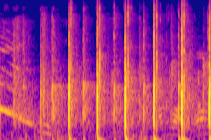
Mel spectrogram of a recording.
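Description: A high voice sliding down in pitch, then steady hand clapping from about half a second in, sharp single claps at about three to four a second.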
